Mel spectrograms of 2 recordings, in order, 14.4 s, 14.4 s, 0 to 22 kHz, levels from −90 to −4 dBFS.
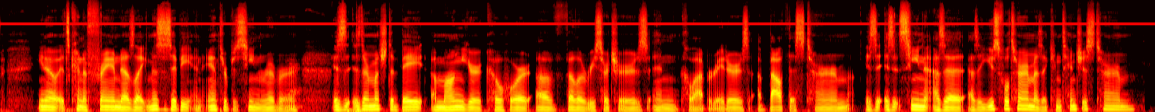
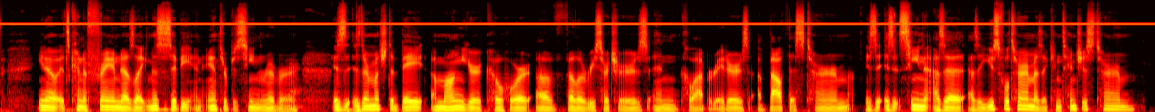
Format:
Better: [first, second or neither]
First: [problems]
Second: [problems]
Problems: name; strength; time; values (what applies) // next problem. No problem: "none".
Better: first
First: high-pitched whine; faint; throughout; 9 kHz, 20 dB below the speech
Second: high-pitched whine; loud; throughout; 9 kHz, 8 dB below the speech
